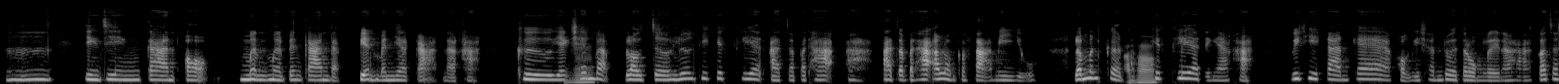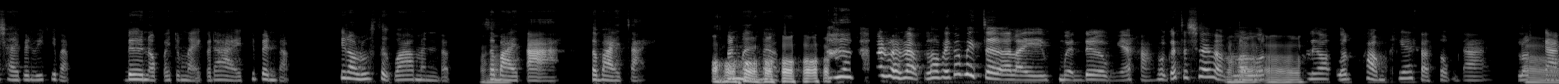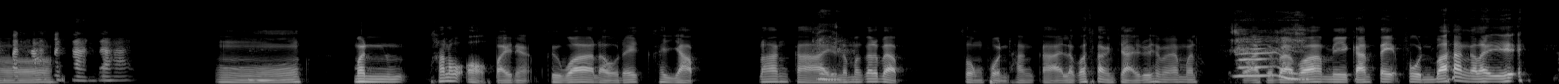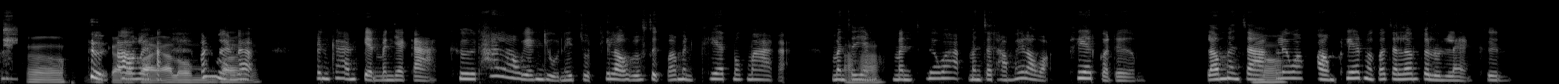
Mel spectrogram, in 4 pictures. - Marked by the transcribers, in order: laughing while speaking: "อ๋อ"; joyful: "เออ มันเหมือนแบบ เราไม่ต้องไปเจออะไรเหมือนเดิม"; joyful: "ใช่"; laughing while speaking: "บ้าง อะไรงี้"; chuckle
- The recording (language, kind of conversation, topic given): Thai, podcast, การออกไปเดินกลางแจ้งช่วยลดความเครียดได้อย่างไร?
